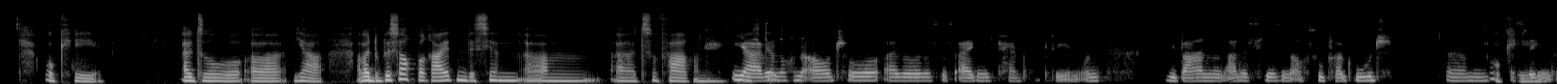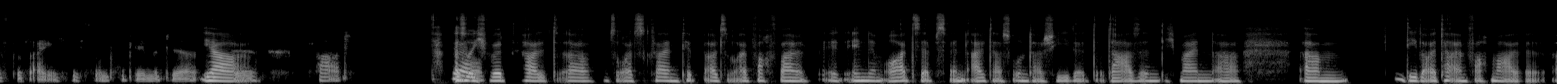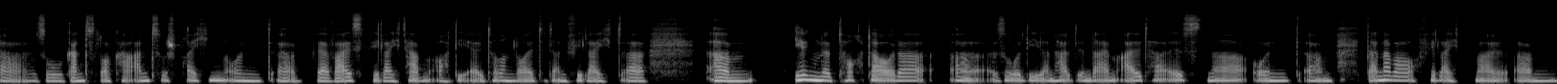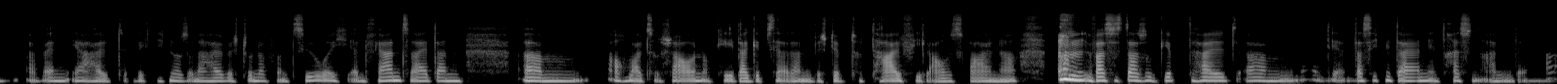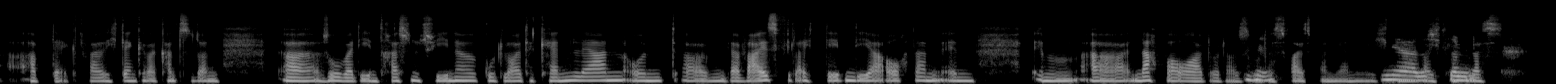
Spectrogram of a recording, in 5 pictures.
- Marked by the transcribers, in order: throat clearing
- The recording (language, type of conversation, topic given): German, advice, Wie kann ich entspannt neue Leute kennenlernen, ohne mir Druck zu machen?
